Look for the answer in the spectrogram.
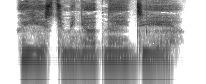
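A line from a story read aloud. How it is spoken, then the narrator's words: Quiet. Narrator (Russian): тихо сказал Элай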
